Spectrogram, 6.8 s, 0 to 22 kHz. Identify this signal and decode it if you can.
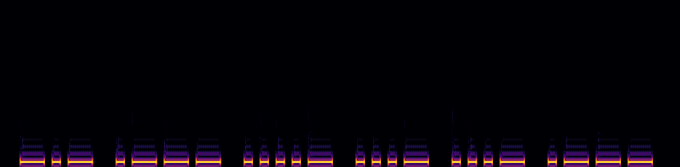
Morse code, heard as a keyed tone, about 15 wpm, 700 Hz. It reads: KJ4VVJ
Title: USA Callsign DE Callsign 15wpm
